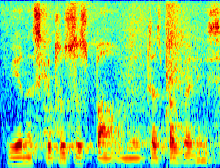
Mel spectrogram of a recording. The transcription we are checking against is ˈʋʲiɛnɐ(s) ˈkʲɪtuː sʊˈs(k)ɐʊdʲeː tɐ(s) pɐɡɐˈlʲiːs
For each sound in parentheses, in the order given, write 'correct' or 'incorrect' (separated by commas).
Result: correct, incorrect, correct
